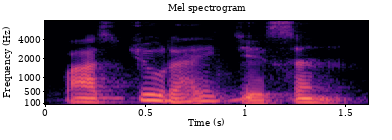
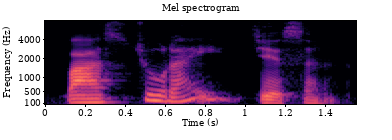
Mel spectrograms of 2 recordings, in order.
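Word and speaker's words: pasteurization: बच्चों इसको हम लोग पाश्चराइजेशन पी ए ए पी ए एस टी ई ई यहां साइलेंट हो जाता है यू आर आई एस ए टी आई ओ एन पाश्चराइजेशन clear है बच्चों क्या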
